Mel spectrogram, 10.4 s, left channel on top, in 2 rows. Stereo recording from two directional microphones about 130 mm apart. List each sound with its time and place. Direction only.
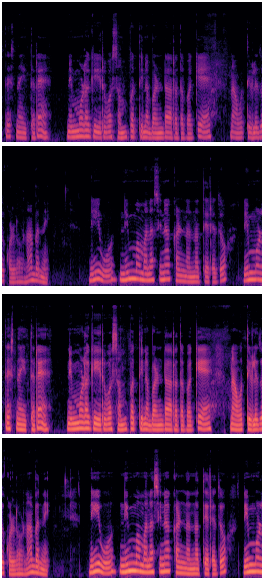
0.0 s speech: 60° right (ahead or behind)
4.5 s speech: 70° right (ahead or behind)
4.9 s speech: 45° right (ahead or behind)
7.2 s speech: 35° right (ahead or behind)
